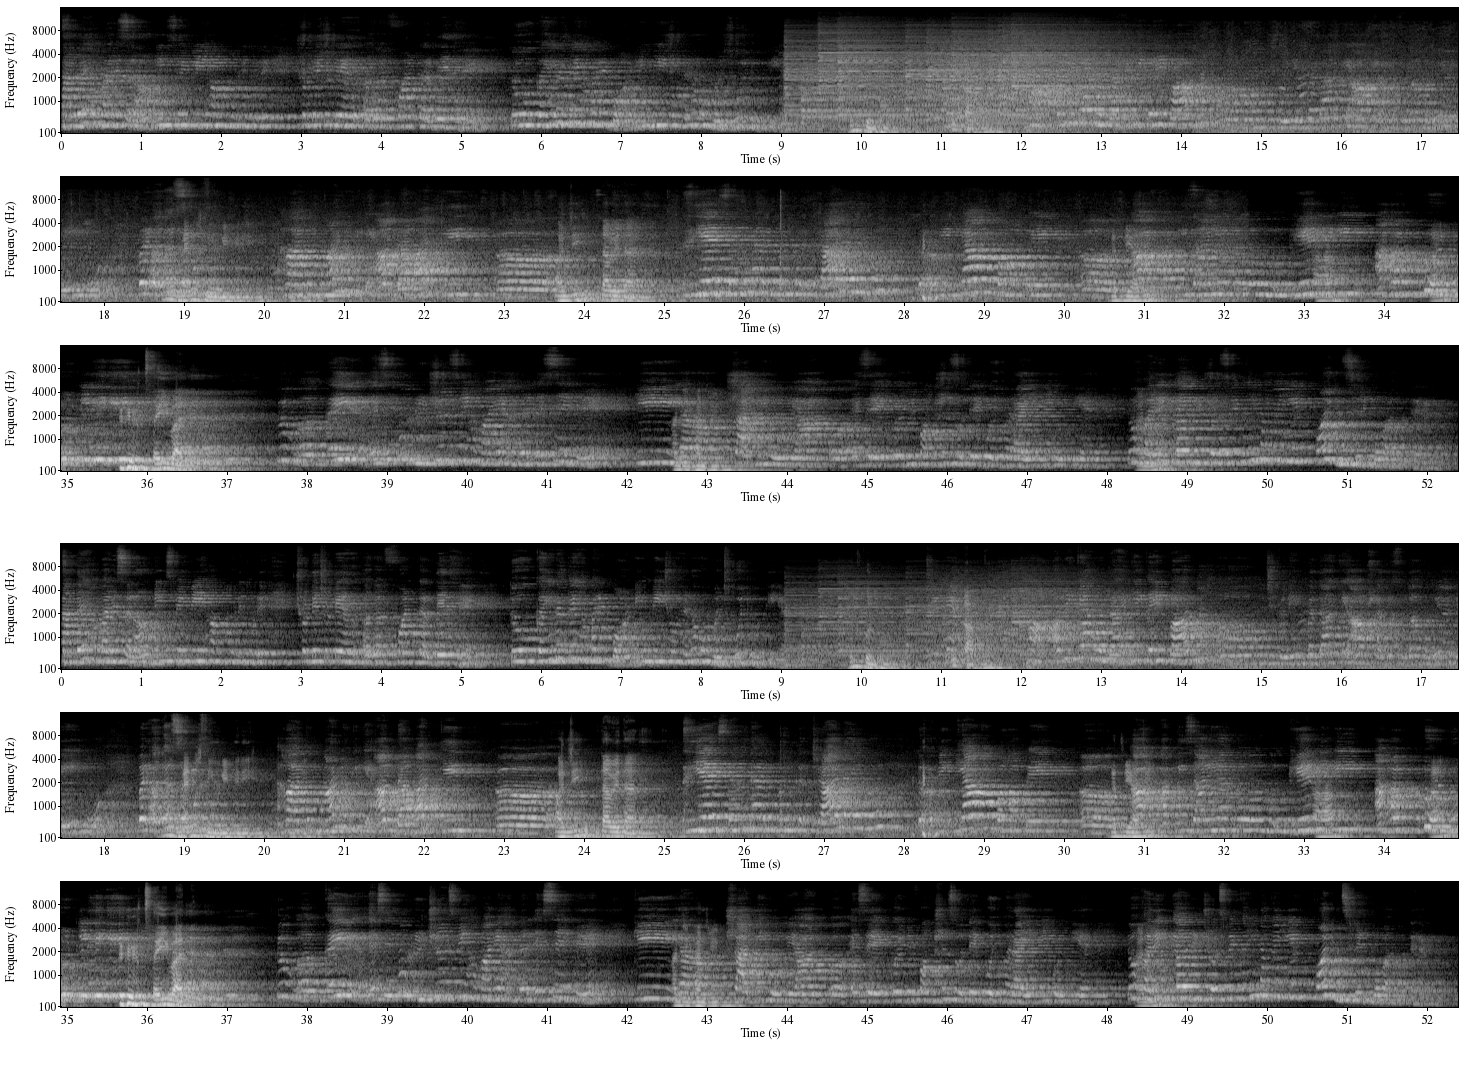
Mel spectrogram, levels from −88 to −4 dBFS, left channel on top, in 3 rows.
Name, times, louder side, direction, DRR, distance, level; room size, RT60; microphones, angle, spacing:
voice 1, 0.0-9.1 10.8-11.2 12.0-19.4 20.1-22.4 22.9-23.7 25.0-35.7 36.3-37.2 37.6-47.8 48.2-52.0, right 1 dB, 80° right, -5 dB, 4.8 m, -32 dB
sound 1, 9.0-14.5, left 5 dB, 35° left, 0.6 m, -37 dB
voice 2, 9.8-10.3 11.1-11.7 18.7-19.9 20.3-20.6 23.6-24.7 30.6-31.1 33.1-33.4 34.6-34.8 35.6-36.6 42.6-43.2 48.4-48.7, right 1 dB, 30° right, 4 dB, 1.8 m, -27 dB
sound 2, 14.1-32.3, left 1 dB, 80° left, 1.6 m, -43 dB
25.0 x 15.0 x 7.6 m, 2.4 s
head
